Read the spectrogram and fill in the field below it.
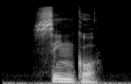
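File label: five, spanish, female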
